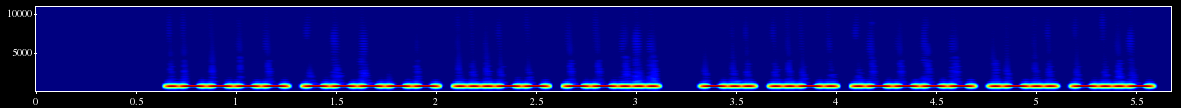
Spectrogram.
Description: Morse code, heard as a keyed tone, about 36 wpm, 700 Hz. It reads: 1037 DF1LX
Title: Worked All Europe DX Contest - QTC Exchange - 35wpm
